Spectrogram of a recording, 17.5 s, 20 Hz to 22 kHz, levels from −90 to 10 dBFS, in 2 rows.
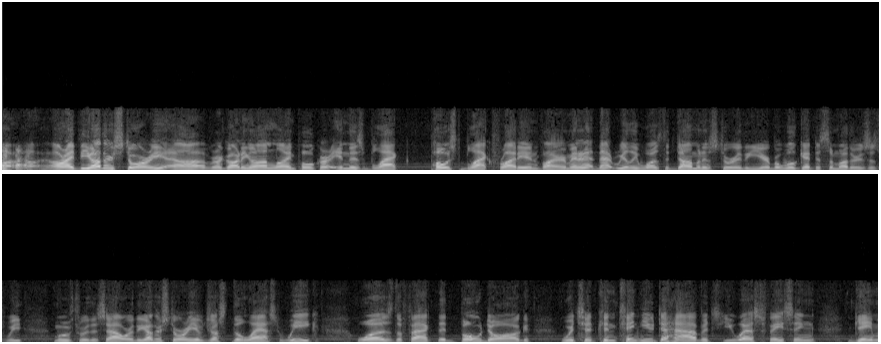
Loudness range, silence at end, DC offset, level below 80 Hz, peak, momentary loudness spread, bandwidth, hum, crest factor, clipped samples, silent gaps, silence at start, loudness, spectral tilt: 6 LU; 0 s; under 0.1%; -62 dBFS; -4 dBFS; 11 LU; 8.4 kHz; none; 20 dB; under 0.1%; none; 0 s; -25 LUFS; -6 dB/octave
